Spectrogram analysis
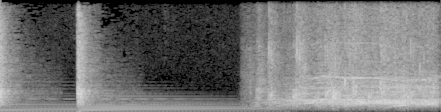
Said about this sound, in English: Vỗ tay. Clap hands.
